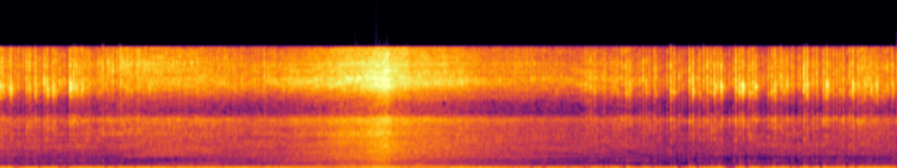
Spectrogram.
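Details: A loud engine drone swells as a vehicle passes close by mid-clip, then fades back to a steady low rumble, with no animal sound.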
